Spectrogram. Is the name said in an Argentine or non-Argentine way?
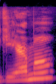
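non-Argentine. The name is said without an Argentine accent. This is how many listeners expect it. "Shouldn't it be Guillermo?"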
